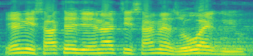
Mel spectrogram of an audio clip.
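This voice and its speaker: A man narrating a moral story in a steady, even storytelling read. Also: high-pitched, moderate pace, big-room sound.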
